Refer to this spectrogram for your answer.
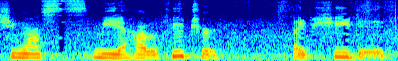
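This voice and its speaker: With noticeable background noise behind her, a woman speaks at a medium pitch and moderate pace in an American accent. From Texas, Rio Grande Valley. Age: 20s. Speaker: university student. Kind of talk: personal narrative presentation.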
